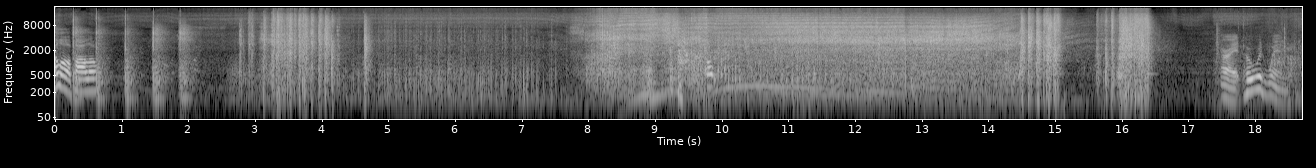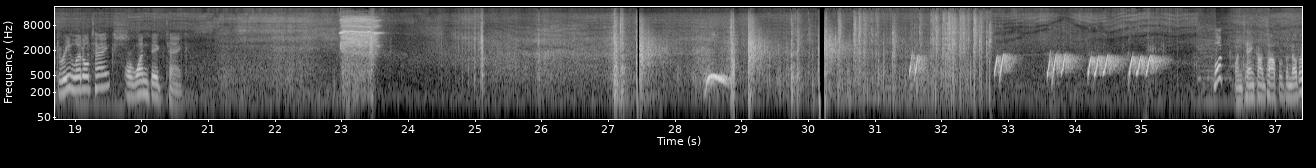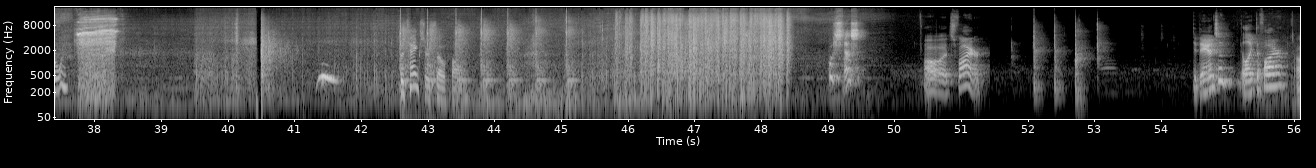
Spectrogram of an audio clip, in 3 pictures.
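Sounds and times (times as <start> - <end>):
firework sharp crack: 0.0 - 17.4, 20.8 - 35.8, 36.7 - 49.9
firework crackling pops: 0.0 - 50.0
high whistle: 23.0 - 23.7, 31.5 - 32.0, 32.8 - 35.5, 37.7 - 38.5.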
